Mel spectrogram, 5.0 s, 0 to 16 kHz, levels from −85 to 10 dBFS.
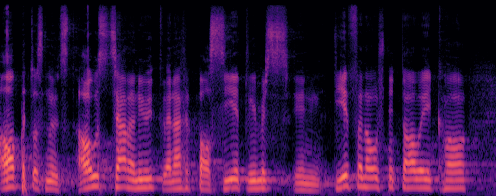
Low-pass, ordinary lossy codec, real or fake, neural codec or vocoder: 14.4 kHz; none; fake; codec, 44.1 kHz, 2.6 kbps, SNAC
